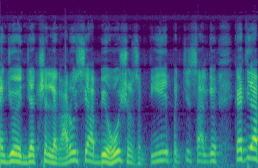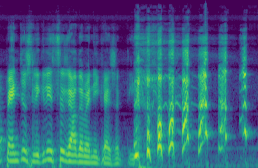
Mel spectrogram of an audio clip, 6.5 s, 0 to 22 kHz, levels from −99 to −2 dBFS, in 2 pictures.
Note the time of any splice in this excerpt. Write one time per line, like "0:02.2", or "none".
none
